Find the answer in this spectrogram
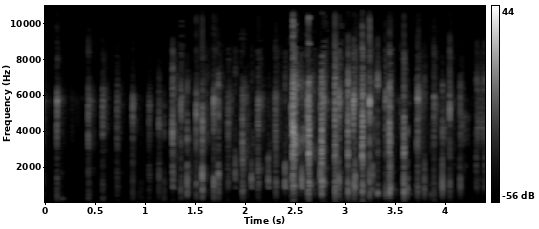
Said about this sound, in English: we got to do applause because we don't have a soundboard.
